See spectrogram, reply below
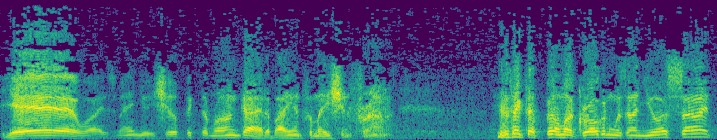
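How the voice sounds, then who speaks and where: An actor playing a tough, cocky crook on the run, talking slangy and menacing in a 1960s radio crime drama. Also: male voice, mid-range voice, very animated, a little slow. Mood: gloating threat. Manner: slangy, menacing wise-guy talk. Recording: muffled old radio broadcast, faint hiss.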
